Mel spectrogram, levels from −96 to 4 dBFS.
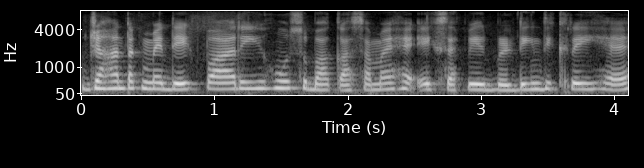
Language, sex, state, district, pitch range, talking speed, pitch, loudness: Hindi, female, Delhi, New Delhi, 200-230 Hz, 260 wpm, 215 Hz, -20 LUFS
